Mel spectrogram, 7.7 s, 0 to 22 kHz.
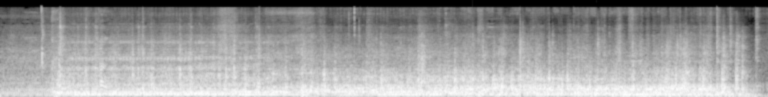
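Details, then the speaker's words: Standard brand 6 kg washing machine running empty with no water or clothes, on timer: loud rough grinding rumble with heavy low drone; motor fine with belt off, water leaking, diagnosed worn gearbox needing replacement. "An sabi nung mayari ay daw ay maingay sa subukang i timer tapos isaksak natin yun gapak ang tunog an iingay sobrang ingay ng tunog"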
